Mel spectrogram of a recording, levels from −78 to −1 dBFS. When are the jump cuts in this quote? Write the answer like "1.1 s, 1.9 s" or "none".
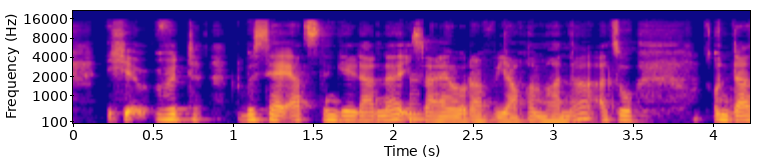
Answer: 2.1 s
